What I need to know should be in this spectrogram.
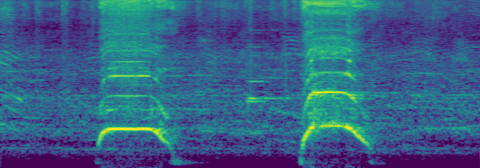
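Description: A man shouts loudly through a microphone.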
